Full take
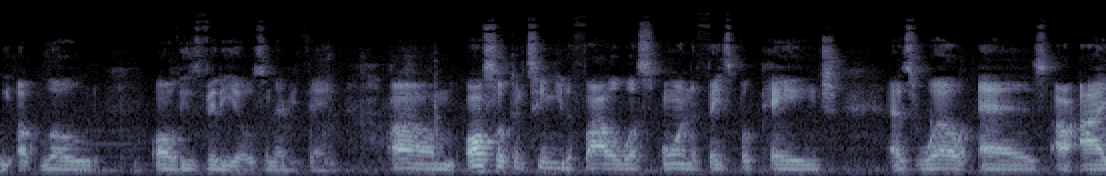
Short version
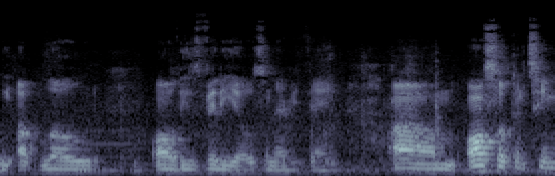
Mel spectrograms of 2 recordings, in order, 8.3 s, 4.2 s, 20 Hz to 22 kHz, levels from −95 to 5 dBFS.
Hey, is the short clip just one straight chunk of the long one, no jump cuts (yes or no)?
yes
